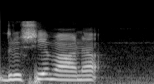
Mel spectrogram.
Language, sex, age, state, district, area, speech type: Telugu, female, 18-30, Telangana, Suryapet, urban, read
